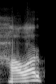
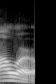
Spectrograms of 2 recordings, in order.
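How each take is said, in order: First: "হাওয়ার" with an audible H at the start; H sounded. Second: "আওয়ার" starting straight on the vowel; silent H. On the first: Teacher showing students the mistake, "হাওয়ার" with H sounded. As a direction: mispronounce it as "হাওয়ার", voicing the silent H. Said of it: "উচ্চারণ কিন্তু আমরা হাওয়ার করছি না". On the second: Teacher showing the correct hour, "আওয়ার" with silent H. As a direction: drop the H completely in "আওয়ার". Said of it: "এইচ এর উচ্চারণ এখানে silent থেকে যাচ্ছে". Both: Shown as a demonstration.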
